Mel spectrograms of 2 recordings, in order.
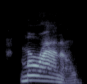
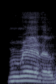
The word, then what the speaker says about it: Morano: how do you say your last name Morano Morano Morano and before you know as we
